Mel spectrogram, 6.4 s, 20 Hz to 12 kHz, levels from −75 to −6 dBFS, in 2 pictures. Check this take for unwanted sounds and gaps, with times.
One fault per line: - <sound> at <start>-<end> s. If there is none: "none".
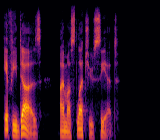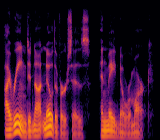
none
